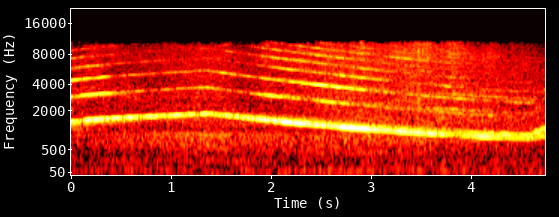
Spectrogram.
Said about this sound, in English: That is a UK ambulance.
